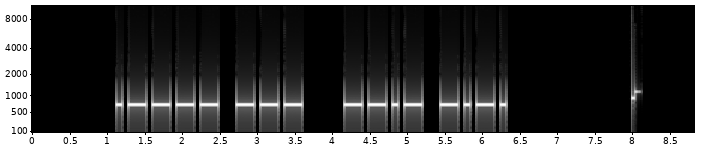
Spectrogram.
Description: Morse code, heard as a keyed tone, about 15 wpm, 700 Hz. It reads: 1O QC
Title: Winter Field Day Exchanges 15wpm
